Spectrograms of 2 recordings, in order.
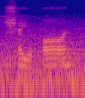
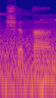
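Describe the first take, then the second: First: The last syllable has an o-like vowel. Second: The last syllable has an a vowel. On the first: This is the Arabic pronunciation. "Di dalam bahasa Arabnya" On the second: This is the Indonesian pronunciation. "dalam pengucapannya itu menjadi syaitan"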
